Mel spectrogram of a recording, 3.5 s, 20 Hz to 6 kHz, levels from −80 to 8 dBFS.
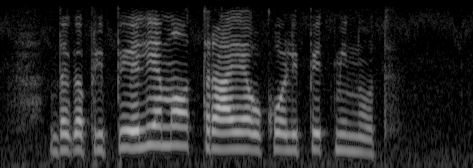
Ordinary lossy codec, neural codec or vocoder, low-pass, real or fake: none; vocoder, 44.1 kHz, 128 mel bands every 512 samples, BigVGAN v2; 5.4 kHz; fake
